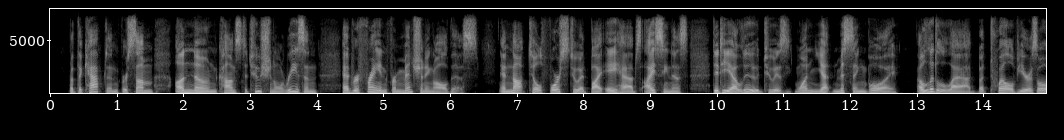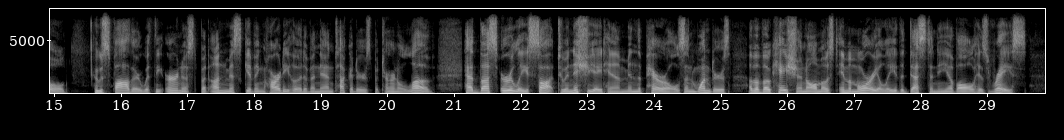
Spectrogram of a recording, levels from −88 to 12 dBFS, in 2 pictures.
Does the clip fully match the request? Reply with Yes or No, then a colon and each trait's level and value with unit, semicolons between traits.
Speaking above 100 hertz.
Yes: medium, 140 Hz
